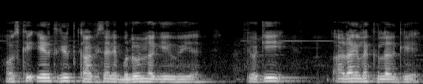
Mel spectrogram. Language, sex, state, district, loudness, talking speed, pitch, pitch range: Hindi, male, Jharkhand, Ranchi, -16 LUFS, 225 wpm, 130 Hz, 120-150 Hz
